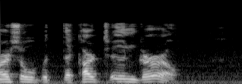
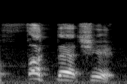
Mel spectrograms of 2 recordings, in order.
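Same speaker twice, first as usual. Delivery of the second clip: slow, higher mock Marine yell; Marine Corps voice; 11 semitones higher, 3 dB louder, much slower than usual. Host reading out a viewer's comment in a mock Marine Corps yell. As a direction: yell it like a Marine, playfully drawn out. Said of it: "In my best Marine Corps voice, I'll yell".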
